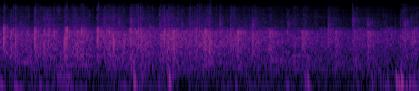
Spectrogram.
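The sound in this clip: An audience applauding as guests are welcomed onto a stage: dense, even clapping from many hands that holds steady and fairly soft throughout.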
